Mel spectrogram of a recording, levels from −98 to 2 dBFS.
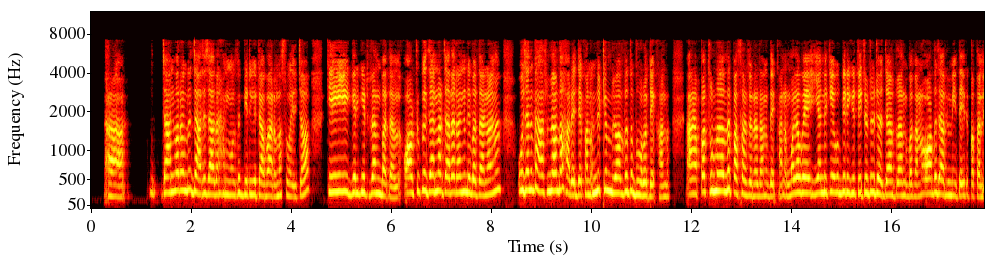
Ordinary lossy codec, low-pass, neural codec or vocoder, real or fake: MP3, 48 kbps; 7.2 kHz; codec, 16 kHz, 1 kbps, FunCodec, trained on LibriTTS, 50 frames a second; fake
